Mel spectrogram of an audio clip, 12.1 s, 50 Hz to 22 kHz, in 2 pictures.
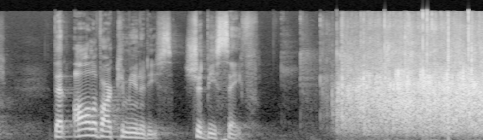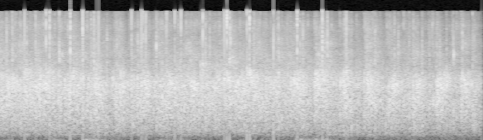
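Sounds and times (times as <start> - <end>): crowd applauding: 3.8 - 12.0.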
